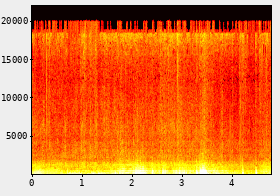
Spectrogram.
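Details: Hive entrance busy with honey bees bringing in pollen and nectar: continuous layered humming, with loud close fly-bys swelling around the middle and again near three and a half seconds.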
